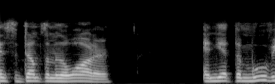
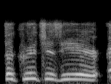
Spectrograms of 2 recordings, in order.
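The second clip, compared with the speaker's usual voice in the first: higher, panicked Who cry; mock alarmed townsfolk; 10 semitones higher than usual. A Who warns the town, high panicked mock cry. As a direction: shout it like a frightened villager. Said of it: "where they're like".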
